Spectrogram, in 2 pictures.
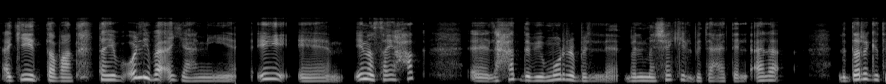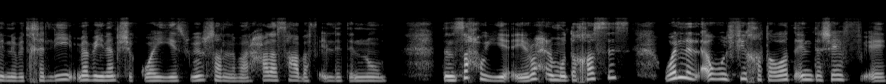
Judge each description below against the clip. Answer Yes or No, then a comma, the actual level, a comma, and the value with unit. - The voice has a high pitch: Yes, high, 195 Hz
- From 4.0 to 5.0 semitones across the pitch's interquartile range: Yes, average, 4.6 semitones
